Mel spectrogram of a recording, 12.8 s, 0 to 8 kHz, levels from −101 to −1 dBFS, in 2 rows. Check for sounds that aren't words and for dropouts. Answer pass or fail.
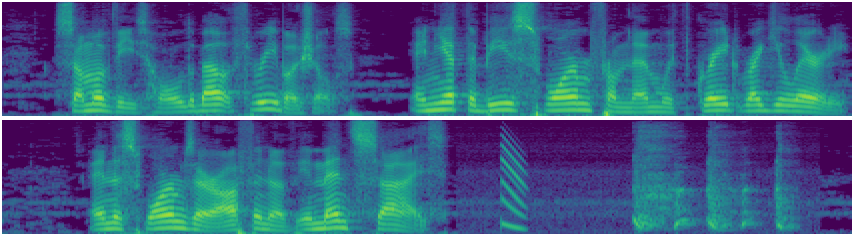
fail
